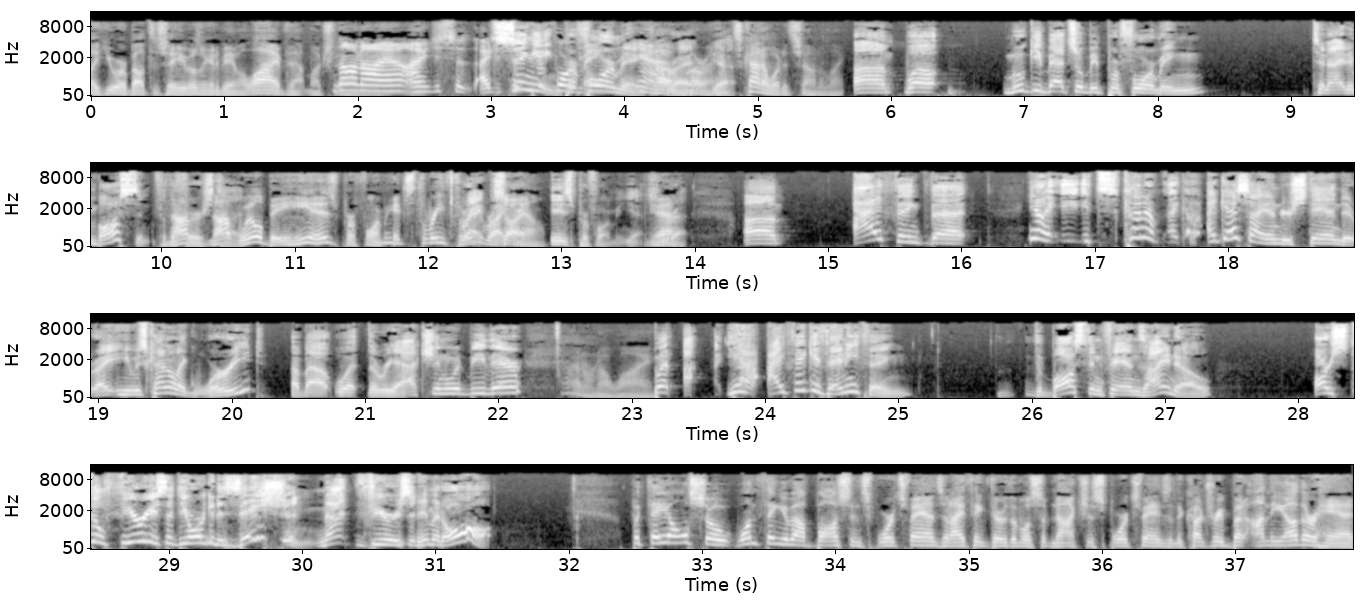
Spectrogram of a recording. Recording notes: called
